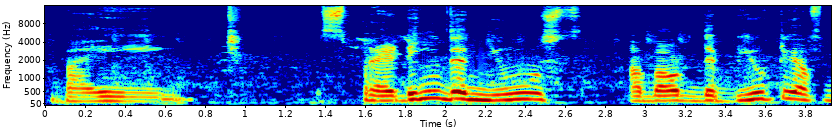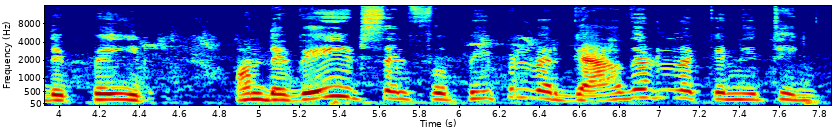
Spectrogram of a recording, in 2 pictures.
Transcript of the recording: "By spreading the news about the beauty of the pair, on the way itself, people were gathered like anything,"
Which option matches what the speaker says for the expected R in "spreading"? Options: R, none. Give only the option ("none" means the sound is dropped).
R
